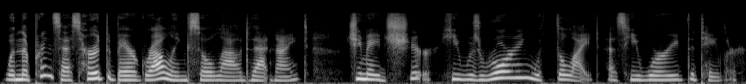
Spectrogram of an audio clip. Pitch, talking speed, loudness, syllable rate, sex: 220 Hz, 195 wpm, -19 LUFS, 4.4 syllables/s, female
